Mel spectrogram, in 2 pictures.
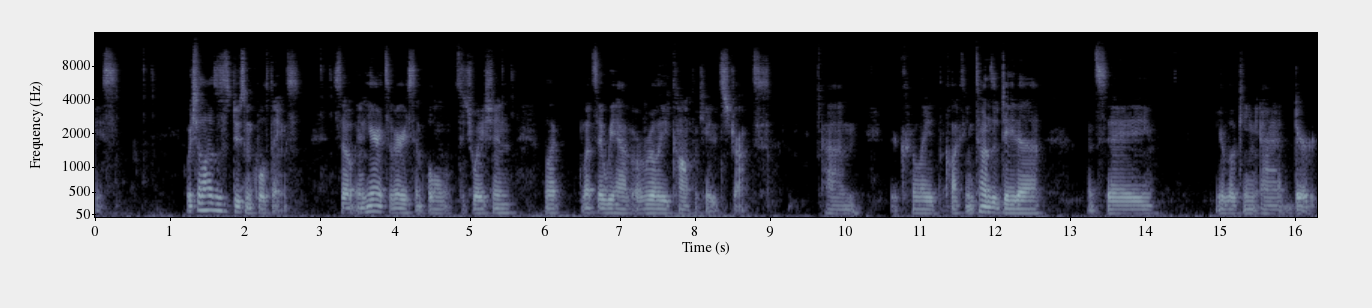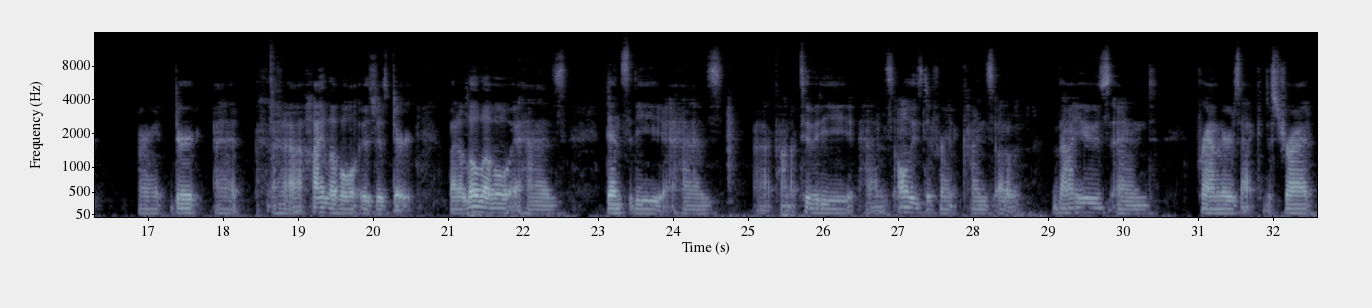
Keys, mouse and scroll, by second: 0.1 click, 0.6 click, 3.0 click, 4.9 click, 5.4-7.9 click.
